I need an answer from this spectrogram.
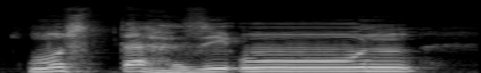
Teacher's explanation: वाव मद्दा को एक अलिफ के बराबर खींच कर पढ़ेंगे।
